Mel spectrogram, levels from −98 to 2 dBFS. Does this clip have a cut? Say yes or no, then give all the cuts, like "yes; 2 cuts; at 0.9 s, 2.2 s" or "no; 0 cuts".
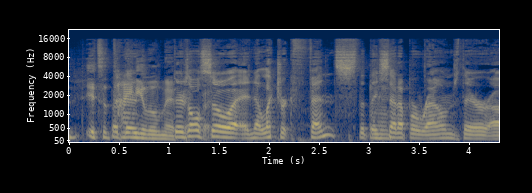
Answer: no; 0 cuts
